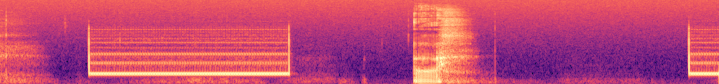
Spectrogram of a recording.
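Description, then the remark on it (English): A telephone line tone as a call is placed to a friend on someone else's phone, sounding loud and steady for about two seconds, followed by a brief noisy burst, then the same tone starts again; no one speaks. “I'm calling Tim on your phone”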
